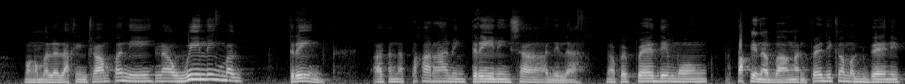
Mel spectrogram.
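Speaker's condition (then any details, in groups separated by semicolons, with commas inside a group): No condition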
